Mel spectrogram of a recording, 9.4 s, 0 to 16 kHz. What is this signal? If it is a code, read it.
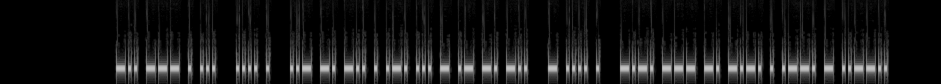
Morse code, heard as a keyed tone, about 40 wpm, 700 Hz. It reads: DOES HE UNDERSTAND THE CONCEPT?
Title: Sentences from Top 1100 Words 40wpm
